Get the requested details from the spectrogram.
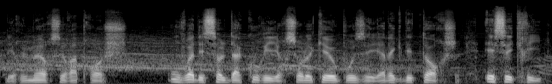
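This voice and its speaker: A man's voice: low-pitched, normal speed, noisy background. A man narrating a classic story aloud in a dramatic reading style.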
